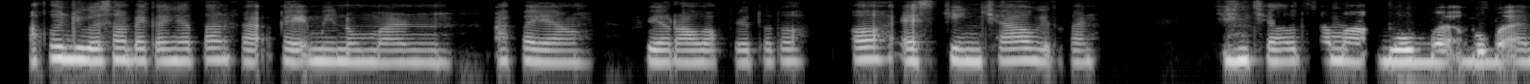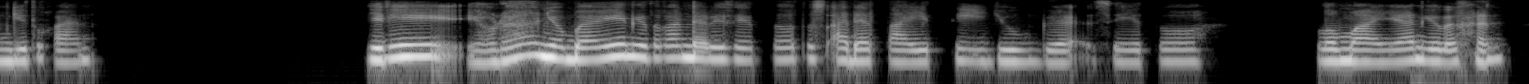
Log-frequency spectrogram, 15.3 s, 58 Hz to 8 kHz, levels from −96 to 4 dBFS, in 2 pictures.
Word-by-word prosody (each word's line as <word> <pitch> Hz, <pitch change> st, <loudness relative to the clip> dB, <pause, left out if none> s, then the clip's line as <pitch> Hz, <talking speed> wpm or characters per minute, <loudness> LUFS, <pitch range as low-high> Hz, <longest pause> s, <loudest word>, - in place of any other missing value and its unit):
Aku -, -, -7 dB
juga 235 Hz, -2 st, +5 dB
sampai 240 Hz, -1 st, -1 dB
keingetan 230 Hz, +2 st, -4 dB
Kak 215 Hz, +2 st, -7 dB
kayak 215 Hz, -3 st, -4 dB
minuman 215 Hz, -1 st, -4 dB, 0.5 s
apa 225 Hz, +1 st, -8 dB
yang 210 Hz, 0 st, -7 dB, 0.4 s
viral 210 Hz, -1 st, -3 dB
waktu 210 Hz, -, -28 dB
itu 215 Hz, -, -24 dB
tuh, 225 Hz, -, -7 dB, 0.3 s
oh 250 Hz, +1 st, +1 dB
es 225 Hz, 0 st, -2 dB
cincau 225 Hz, 0 st, -3 dB
gitu 220 Hz, -, -10 dB
kan, 210 Hz, +1 st, -10 dB, 0.6 s
cincau 225 Hz, -1 st, +2 dB
sama 230 Hz, -1 st, -2 dB, 0.2 s
boba-bobaan 210 Hz, -1 st, +2 dB
gitu 225 Hz, +4 st, -4 dB
kan. 210 Hz, +2 st, -11 dB, 1.4 s
Jadi 285 Hz, +4 st, +7 dB
ya 200 Hz, -, -7 dB
udahlah 250 Hz, +9 st, +1 dB
nyobain 260 Hz, +2 st, +6 dB
gitu 275 Hz, -2 st, +3 dB
kan 270 Hz, 0 st, -1 dB
dari 250 Hz, -2 st, 0 dB
situ, 245 Hz, 0 st, -11 dB, 0.2 s
terus 255 Hz, -, -9 dB
ada 220 Hz, -1 st, -2 dB
Thai 210 Hz, -1 st, -8 dB
tea 225 Hz, -2 st, -11 dB
juga 210 Hz, -1 st, -6 dB
sih 210 Hz, -1 st, -13 dB
itu, 215 Hz, +1 st, -19 dB, 0.8 s
lumayan 220 Hz, 0 st, -1 dB
gitu 220 Hz, -3 st, -1 dB
kan. 215 Hz, +3 st, -5 dB
225 Hz, 160 wpm, -21 LUFS, 210-240 Hz, 1.4 s, Jadi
